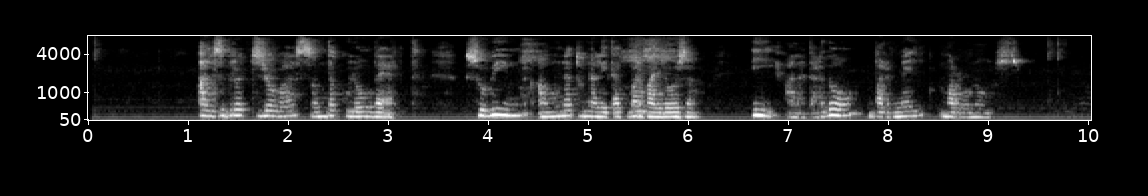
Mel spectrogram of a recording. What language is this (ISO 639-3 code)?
cat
